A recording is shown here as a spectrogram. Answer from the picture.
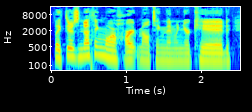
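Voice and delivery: ordinary talk

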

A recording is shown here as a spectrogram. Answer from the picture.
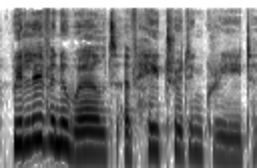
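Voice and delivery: a lightly put-on British accent, badly done; mock British voiceover, barely shifted; terrible British accent. Reading Hugh Grant's film opening in a light British accent. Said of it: "This terrible British accent".

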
